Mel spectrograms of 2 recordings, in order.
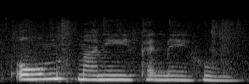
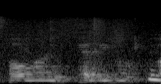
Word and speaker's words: Om Mani Padme Hum: Om Mani Padme Hum. Om Mani Padme Hum.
